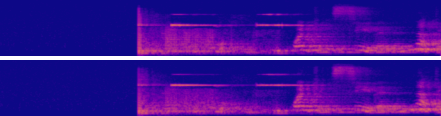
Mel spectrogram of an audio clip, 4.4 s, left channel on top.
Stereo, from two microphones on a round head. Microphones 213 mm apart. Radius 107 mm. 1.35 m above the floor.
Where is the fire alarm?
25° left (ahead or behind), 2.5 m.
